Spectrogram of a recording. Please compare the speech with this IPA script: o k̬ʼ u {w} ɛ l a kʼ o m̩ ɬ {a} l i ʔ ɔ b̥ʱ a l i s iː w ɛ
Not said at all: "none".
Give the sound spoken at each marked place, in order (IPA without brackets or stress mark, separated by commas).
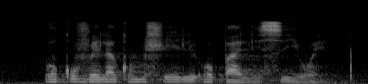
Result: v, e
